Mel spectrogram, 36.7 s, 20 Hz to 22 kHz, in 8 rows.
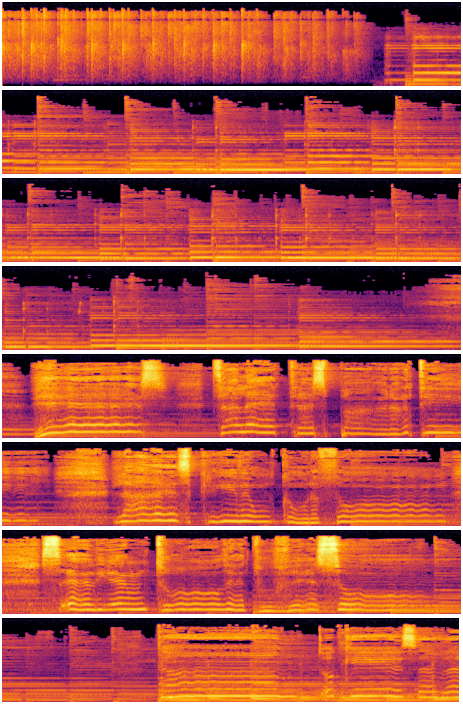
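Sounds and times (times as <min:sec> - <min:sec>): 
mellow pop song on the radio: 0:03.9 - 0:36.6
person singing over accompaniment: 0:18.2 - 0:31.9, 0:33.7 - 0:36.6
speech: 0:30.4 - 0:32.0.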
